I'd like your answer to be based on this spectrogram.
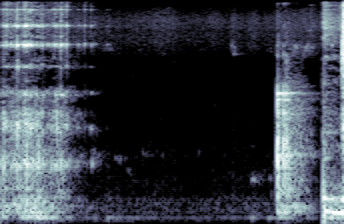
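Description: A spoon clinks and scrapes in a bowl while milk is mixed into a chicken batter, in short clattering bursts at the start and end with a near-silent pause between.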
